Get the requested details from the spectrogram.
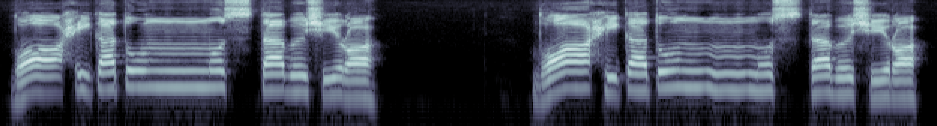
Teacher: Kaf we read in light sound.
